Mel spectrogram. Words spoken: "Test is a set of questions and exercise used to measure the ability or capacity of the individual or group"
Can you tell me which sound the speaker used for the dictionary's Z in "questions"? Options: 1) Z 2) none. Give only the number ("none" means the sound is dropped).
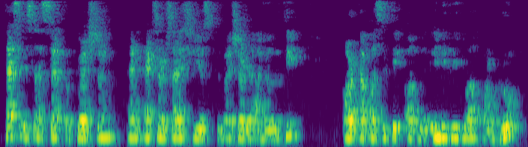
2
